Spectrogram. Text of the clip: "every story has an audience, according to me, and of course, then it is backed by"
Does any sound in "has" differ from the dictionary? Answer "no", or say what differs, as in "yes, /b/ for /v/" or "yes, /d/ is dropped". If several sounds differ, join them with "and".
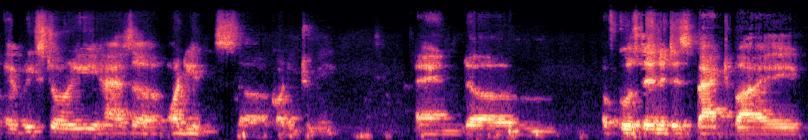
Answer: no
